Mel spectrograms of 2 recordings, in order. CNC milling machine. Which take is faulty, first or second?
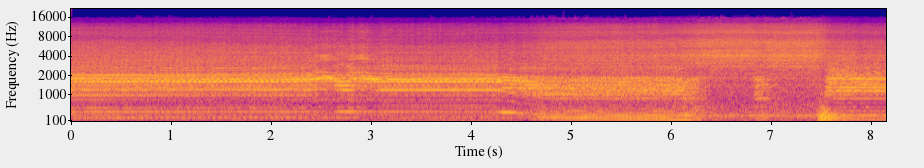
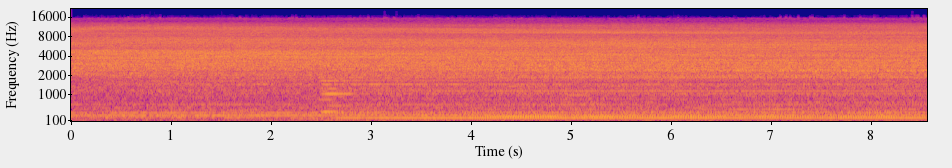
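first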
